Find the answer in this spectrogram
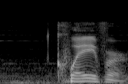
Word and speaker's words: quaver: Quaver. Quaver rhymes with waiver.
